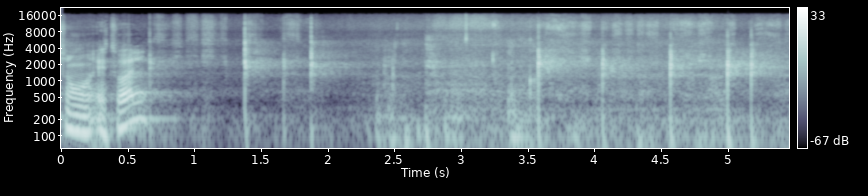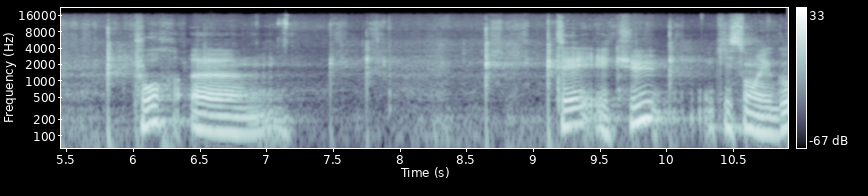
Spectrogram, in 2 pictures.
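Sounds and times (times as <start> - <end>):
speech: 0.0 - 0.9, 6.0 - 7.3, 9.2 - 10.9
chalk or marker strokes on a board during a university mathematics lecture: 0.5 - 2.1, 2.8 - 6.1, 7.4 - 9.4.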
